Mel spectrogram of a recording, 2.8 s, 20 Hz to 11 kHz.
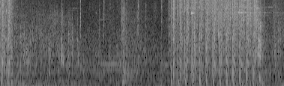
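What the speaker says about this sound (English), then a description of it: "I think there's actually, yeah, gunshots from up there." Battlefield 1 gunfire crackles from a distance at first, then a rapid automatic burst of shots rattles out in a steady stream, while a player talks over the action.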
